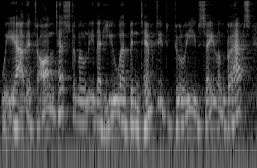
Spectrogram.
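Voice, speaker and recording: An actor playing a stern, accusing magistrate in an audio drama, emphatic and imperious. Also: male voice, on the high side, very animated, measured pace, vocal fry, pushed and bright, full character voice.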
